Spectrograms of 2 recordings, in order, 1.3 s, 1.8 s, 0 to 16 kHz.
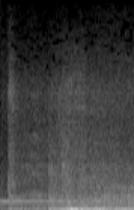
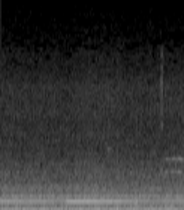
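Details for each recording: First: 2003 GMC Envoy XL crank-no-start with codes P1120/P1220/P1523/P1515: silence, then engine catches and settles into a low rumble once the stuck-closed throttle plate is taped open, confirming the throttle body fault needing replacement. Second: 2003 GMC Envoy XL after a crank/no-start repair (codes P1120/P1220/P1523/P1515), codes cleared and restarted: a quiet, even idle with a steady mid-pitched hum and no misses or knocks. Normal idle.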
